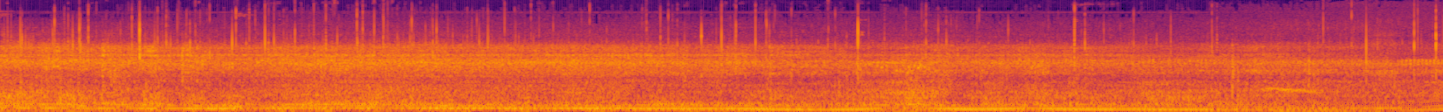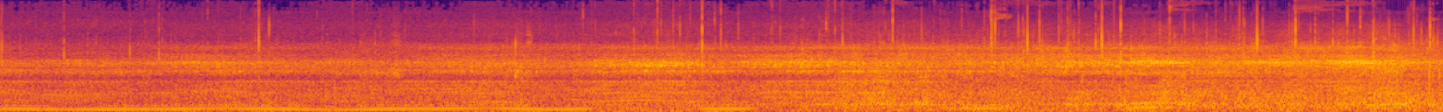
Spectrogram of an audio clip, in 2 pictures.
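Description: Snowmobile engine running steadily as the sled rides along a trail. Its low drone drops away briefly a few times, with scattered sharp clicks throughout.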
